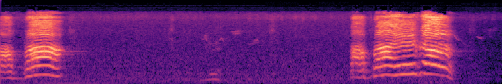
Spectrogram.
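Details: A crow in a forest area of Gargaon village, Wada taluka, Palghar district, mimicking human speech after being offered food: two hoarse, word-like utterances about three seconds apart, each rising then falling in tone, with near silence between.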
